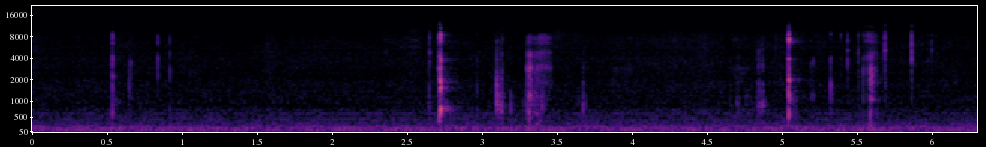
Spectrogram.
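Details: Baby hiccups in a quiet room: a few sharp, brief infant hiccup clicks; ordinary, harmless hiccups.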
